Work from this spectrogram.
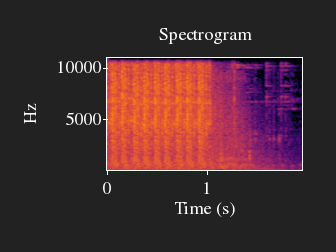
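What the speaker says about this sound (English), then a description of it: "light machine guns." A light machine gun in the video game Angels Fall First fires a loud, rapid, evenly spaced burst for about a second. The shots then cut off and leave a fading tail.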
